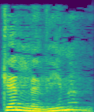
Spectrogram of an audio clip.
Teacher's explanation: ما تنساش أنك تطلع لسانك في الدال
